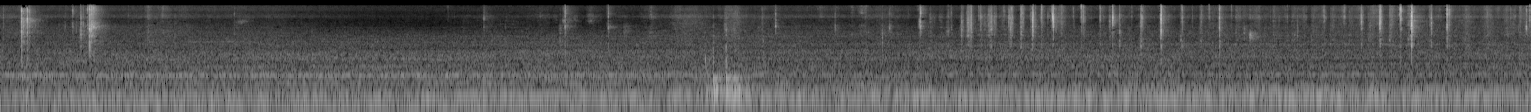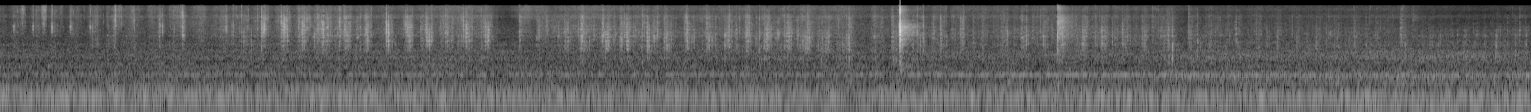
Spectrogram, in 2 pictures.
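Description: Shaving brush whipping shaving foam in a small stainless steel bowl: a fast, fine crackling and ticking as the bristles swirl the lather against the metal, thickest in the middle stretch. A steady low hum lies underneath, with a dull thump early on and one sharp click about two-thirds of the way through.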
